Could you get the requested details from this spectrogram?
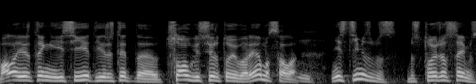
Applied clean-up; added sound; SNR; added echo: none; none; none; none.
